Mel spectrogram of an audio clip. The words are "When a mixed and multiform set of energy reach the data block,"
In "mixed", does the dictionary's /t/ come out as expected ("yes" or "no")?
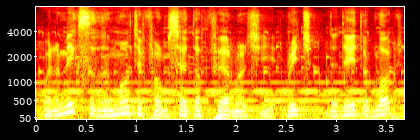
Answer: no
